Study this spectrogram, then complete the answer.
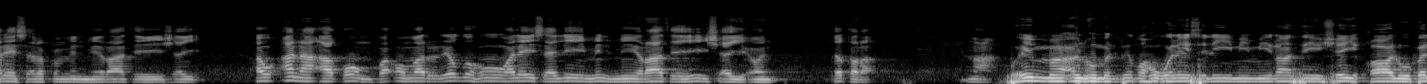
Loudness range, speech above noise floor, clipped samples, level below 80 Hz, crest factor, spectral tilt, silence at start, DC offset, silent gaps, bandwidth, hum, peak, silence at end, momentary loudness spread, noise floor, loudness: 8 LU; 34 dB; under 0.1%; -40 dBFS; 16 dB; -7.5 dB/octave; 0 s; under 0.1%; none; 9.4 kHz; none; -6 dBFS; 0 s; 13 LU; -55 dBFS; -22 LUFS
